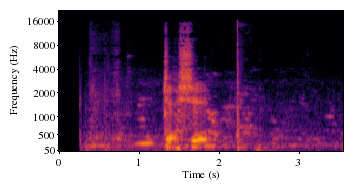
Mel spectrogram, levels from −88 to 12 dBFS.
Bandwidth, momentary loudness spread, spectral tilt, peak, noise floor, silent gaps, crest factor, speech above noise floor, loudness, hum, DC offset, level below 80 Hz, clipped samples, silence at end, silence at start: 16.5 kHz; 23 LU; -4.5 dB/octave; 0 dBFS; -45 dBFS; none; 20 dB; 29 dB; -16 LUFS; none; under 0.1%; -48 dBFS; under 0.1%; 0.6 s; 0.3 s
